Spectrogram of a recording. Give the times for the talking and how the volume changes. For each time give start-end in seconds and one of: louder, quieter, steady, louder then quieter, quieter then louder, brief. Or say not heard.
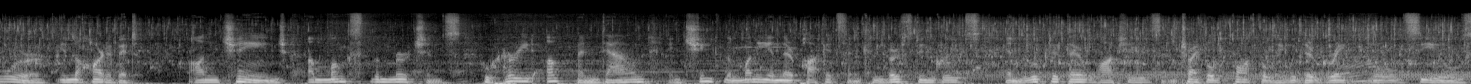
0.0-14.6 steady.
